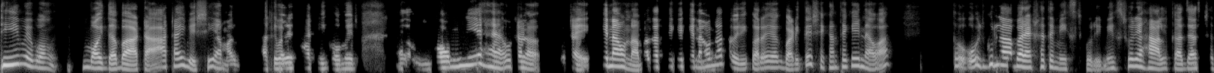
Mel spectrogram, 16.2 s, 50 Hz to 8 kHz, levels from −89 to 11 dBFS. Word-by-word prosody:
ডিম 285 +4 +7 0.2
এবং 200 -4 -1 0.6
ময়দা 190 -3 +4
বা 170 - +6
আটা, 145 - 0 0.2
আটাই 250 +4 0
বেশি। 145 +9 -5 0.2
আমার 155 -3 -6 0.4
একেবারে 175 +3 +1
খাঁটি 185 -2 -8
গমের 170 +2 -3 0.6
আ - - -5 0.5
গম 205 +1 +5 0.2
নিয়ে 295 +4 +2
হ্যাঁ 210 -5 +3
ওটা 215 -2 -3 0.6
ওটাই - - 0 0.3
কেনাও 255 -3 +7
না। 140 - +3
বাজার 220 +6 -1
থেকে 240 +1 -13
কেনাও 215 +2 -1
না - - 0
তৈরি 180 -5 -3
করা 190 - 0 0.2
এক 205 - -7
বাড়িতে 160 - -3
সেখান 205 -3 -6
থেকেই 265 +3 -2
নেওয়া। 155 -5 -1 0.9
তো 260 - -6 0.2
ঐগুলো 275 +5 -2
আবার 245 -2 +5
একসাথে 225 +1 -5
মিক্সড 170 0 -9
করি। 155 -3 -8
মিক্সড 185 -1 -9
করি 250 0 +1 0.2
হালকা 175 -1 +2
জাস্ট 175 0 -1
205 Hz, 150 wpm, -21 LUFS, 175-245 Hz, 0.9 s, ডিম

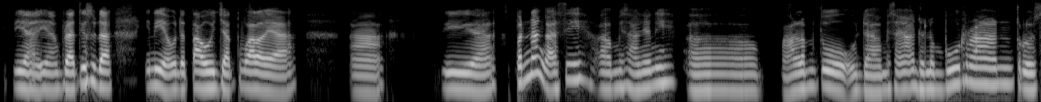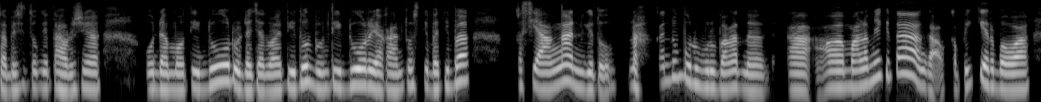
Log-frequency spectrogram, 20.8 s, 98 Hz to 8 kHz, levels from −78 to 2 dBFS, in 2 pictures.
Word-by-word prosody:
Iya 185 -3 0
iya, 175 0 -1
berarti 180 +3 +3
sudah, 195 -5 +5 0.4
ini 200 +1 -1
ya, 170 - +2
udah 175 0 0
tahu 180 -1 +5
jadwal 180 +1 +3
ya? 150 - +2 0.7
Ah, 155 -1 -3 0.7
iya. 175 -1 +1 0.4
Pernah 265 +9 +4
enggak 170 - +1
sih, 255 0 -2 0.2
eee, 175 -1 -3
misalnya 180 -2 -2
nih, 225 +1 +1 0.2
eee, 165 0 -4 0.4
malam 170 +5 -1
tuh 195 -2 +2 0.2
udah 160 -1 -4
misalnya 175 0 -3
ada 185 -2 -2
lemburan, 215 +4 +1 0.2
terus 175 -4 0
habis 165 +1 -3
itu 190 - -9
kita 180 0 -6
harusnya, 175 +3 -2 0.6
udah 175 0 +1
mau 170 0 0
tidur, 210 +7 +3
udah 170 - 0
jadwalnya 165 0 0
tidur 205 +6 +4
belum 180 -2 -3
tidur 200 +2 +4
ya 180 -3 +4
kan, 165 -1 -1
terus 200 0 -5
tiba-tiba 195 +4 0 0.6
kesiangan 200 +3 +3
gitu. 165 +1 -3 0.2
Nah, 190 - +1 0.2
kan 225 - -8
tuh 285 - -3
buru-buru 210 -7 0
banget. 185 +2 +1
Ne 165 - 0 0.4
a - - 0 0.2
eee, 185 +1 +2
malamnya 215 +9 +2
kita 335 +3 -1 0.2
nggak 165 - -2
kepikir 220 +3 -1
bahwa, 175 0 +5
180 Hz, 165 wpm, -23 LUFS, 170-200 Hz, 0.7 s, sudah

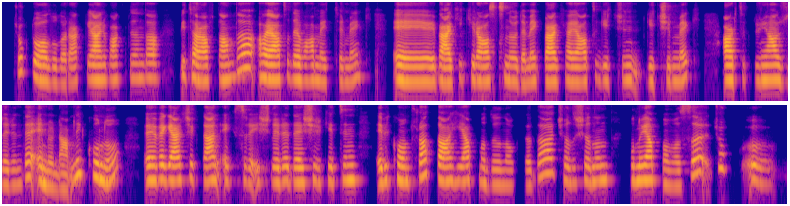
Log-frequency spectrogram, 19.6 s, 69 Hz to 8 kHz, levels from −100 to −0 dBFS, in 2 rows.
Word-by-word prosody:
Çok 280 0 -8
doğal 190 -5 +3
olarak, 175 +1 -5
yani 195 -1 +3
baktığında 205 +1 -5 0.2
bir 235 - -8
taraftan 190 0 +2
da 335 +3 +4
hayatı 200 0 +6
devam 190 -1 -2
ettirmek, 180 +4 -10 0.3
eee, 180 -1 +3
belki 175 +2 +5
kirasını 185 -1 0
ödemek, 180 +1 -5
belki 180 0 +6
hayatı 180 +1 0
geçin 190 +1 -10
geçinmek 185 +5 -7 0.3
artık 195 +1 +4
dünya 195 +1 +2
üzerinde 180 +4 -6
en 205 -3 +1
önemli 165 - -3
konu. 235 -4 0 0.3
Eee, 215 0 +3
ve 225 - +5
gerçekten 220 0 +4
ekstra 210 -1 -9
işlere 200 +1 -4
de 200 0 +1
şirketin 210 +2 -5 0.2
e, 195 - +1
bir 210 +1 -6
kontrat 215 +5 0
dahi 210 -1 +5
yapmadığı 200 -4 -4
noktada 175 - -3
çalışanın 210 -1 -6 0.2
bunu 215 0 -1
yapmaması 220 - 0
çok, 385 -2 -6 0.3
ııı, 190 -5 -4
195 Hz, 130 wpm, -24 LUFS, 180-215 Hz, 0.3 s, hayatı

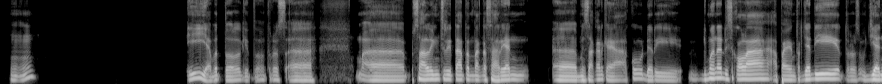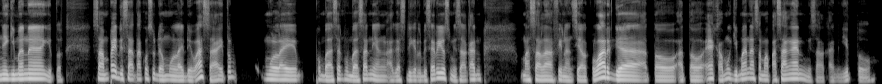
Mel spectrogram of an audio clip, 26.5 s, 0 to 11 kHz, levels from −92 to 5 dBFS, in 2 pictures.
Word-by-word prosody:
Hmm. 120 - -6 2.4
Iya 150 -3 +1
betul 110 -3 -3 0.2
gitu 105 - -12 0.2
terus, 120 -3 -4
eee 105 0 -2 0.7
eee, 110 0 -1
saling 130 +3 +2
cerita 130 -2 0
tentang 120 -1 -3
keseharian, 120 +2 0 0.4
eee, 110 -2 +2
misalkan 110 +4 -2
kayak 110 -4 -5
aku 150 +3 -4
dari 105 -3 -4
"Gimana 135 +6 0
di - - +1
sekolah? 140 +1 +3
Apa 120 -1 -2
yang 115 - -1
terjadi?" 145 +5 +3
terus, 110 -1 -8
"Uujiannya 130 +3 +3
gimana?" 145 +2 +5
gitu, 105 -3 -6 0.5
sampai 150 +7 +2
di 145 - +1
saat 130 - -1
aku 135 +3 -4
sudah 135 -5 -1
mulai 115 -2 0
dewasa, 110 - 0
itu 190 +10 -5 0.5
mulai 125 -3 +3 0.2
pembahasan-pembahasan 120 +1 -1
yang 115 -5 -1
agak 105 0 -5
sedikit 110 -1 -4
lebih 105 0 -4
serius, 155 +1 +2
misalkan 120 +5 -3 0.6
masalah 115 -2 +1
finansial 105 -2 -2
keluarga 125 - +5
atau 105 -1 -1
atau, 105 0 -3
"Eh 155 - +3
kamu 135 +3 -4
gimana 145 +3 -1
sama 130 -3 -2
pasangan?" 135 +7 +2
misalkan 90 -4 -10
gitu. 100 -2 -8
120 Hz, 120 wpm, -23 LUFS, 110-135 Hz, 2.4 s, gimana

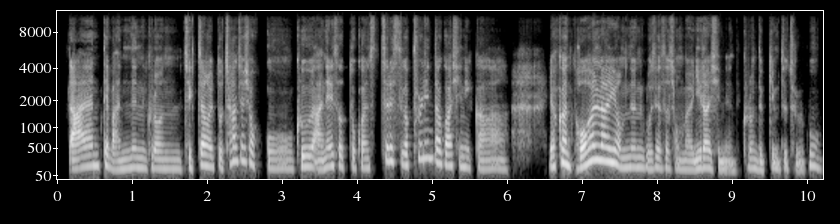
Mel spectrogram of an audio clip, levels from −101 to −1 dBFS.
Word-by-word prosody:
나한테 180 +6 +4
맞는 150 +3 -3
그런 145 -2 -4
직장을 180 +5 +2
또 150 - -5
찾으셨고 215 - -3
그 175 0 +1
안에서 175 +5 +1
또 155 - -5
그 155 - -3
안 155 - -6
스트레스가 250 +1 -1
풀린다고 265 -3 0
하시니까 155 -7 -3 0.6
약간 190 +4 +5
더할 240 - +7
나위 255 -4 +7
없는 165 -2 -2
곳에서 150 +2 -4
정말 135 -2 -5
일하시는 150 -5 0
그런 150 -2 -7
느낌도 100 - -6
들고. 180 -6 -8
165 Hz, 345 characters per minute, -22 LUFS, 145-190 Hz, 0.6 s, 더할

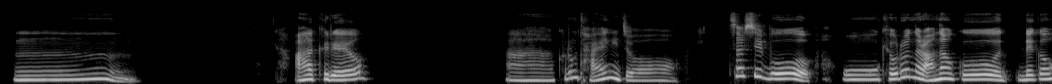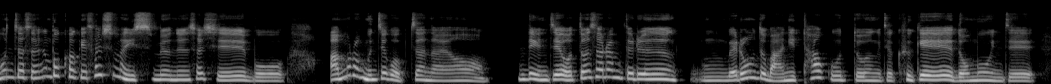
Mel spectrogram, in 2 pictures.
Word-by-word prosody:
음. 210 - 0 1.5
아 215 +4 +3
그래요? 230 +4 +2 1.3
아 185 -2 -3
그럼 295 +9 -4
다행이죠. 180 - -2 0.5
사실 385 -2 +1
뭐 255 -9 +5 0.3
어 220 0 0
결혼을 265 +3 +3
안 210 +3 +5
하고 230 -4 +4
내가 220 +4 +1
혼자서 320 +3 -2
행복하게 355 -1 -4
살 430 +8 -2
수만 400 - 0
있으면은 215 -1 0
사실 200 -6 -1
뭐 165 -1 -3 0.4
아무런 310 - 0
문제가 225 0 +3
없잖아요. 175 -5 -5 0.2
근데 235 +2 0
인제 225 0 +3
어떤 220 +9 +1
사람들은 255 -9 +1 0.3
음 180 0 -5
외로움도 260 +7 +1
많이 185 +1 -1
타고 285 -8 -3
또 180 -1 -3
이제 175 +1 -6
그게 210 +2 +3
너무 180 +2 +1
인제 165 -1 -4
220 Hz, 225 characters per minute, -24 LUFS, 185-260 Hz, 1.5 s, 뭐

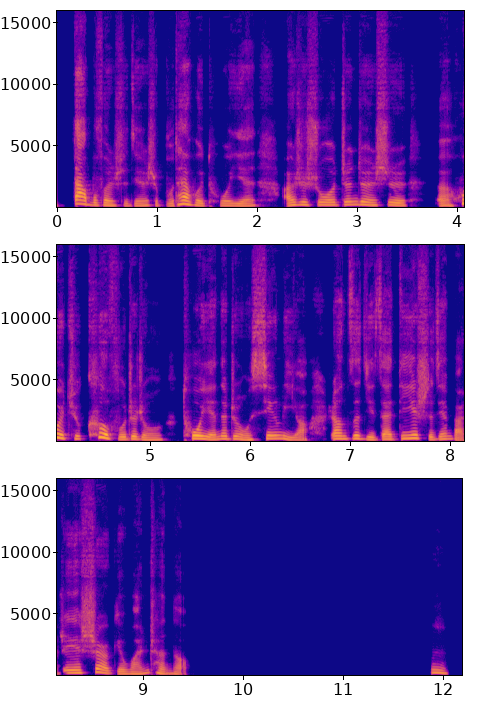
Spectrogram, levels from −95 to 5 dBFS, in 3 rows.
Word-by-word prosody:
大 300 -1 +9
部 200 -6 -4
分 185 -2 0
时 165 -2 -11
间 170 +2 -4
是 180 - -8
不 165 -2 -10
太 280 +9 +5
会 185 -7 -1
拖 175 +1 -6
延， 160 +2 -3 0.2
而 - - +1
是 225 +1 -1
说 210 0 -1
真 235 +2 -3
正 230 -4 +1
是， 195 -2 -1 0.3
呃， - - -3
会 315 -3 +5
去 235 -3 -4
克 290 +8 +5
服 185 -6 -2
这 205 +1 +1
种 160 -1 -4 0.2
拖 245 -1 +6
延 185 -3 +2
的 225 0 0
这 215 - -1
种 170 -5 -1
心 245 +10 0
理 180 -8 -2
啊， - - -5 0.2
让 230 0 +2
自 240 0 +1
己 180 -3 -1
在 190 +3 +1
第 240 +7 -2
一 - - +6
时 180 -8 -4
间 205 +3 -3
把 - - -3
这 - - -6
些 220 +1 +3
事 225 +5 0
儿 215 -6 +1
给 160 -4 -4
完 155 +5 -4
成 180 -8 -4
的。 155 - -7 2.4
嗯。 225 -5 -2
205 Hz, 245 characters per minute, -25 LUFS, 175-230 Hz, 2.4 s, 大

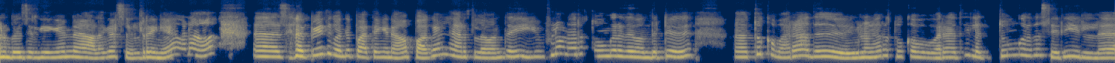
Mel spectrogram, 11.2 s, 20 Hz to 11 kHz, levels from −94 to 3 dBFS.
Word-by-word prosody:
அனுபவிச்சிருக்கீங்கன்னு 240 +1 +3
அழகா 225 +5 0
சொல்றீங்க. 225 +1 +1 0.2
ஆனா, 340 0 -1 0.9
சில 250 +4 +2
பேத்துக்கு 360 -1 +2
வந்து 290 +1 -1
பார்த்தீங்கன்னா, 240 -2 +1 0.2
பகல் 305 +11 +2
நேரத்தில 255 -5 -1
வந்து 250 +4 -1 0.2
இவ்ளோ 280 +9 -4
நேரம் 370 +1 -6
தூங்குறது 285 -1 +1
வந்துட்டு, 245 +4 0 0.6
அ - - 0 0.2
தூக்கம் 380 - -3
வராது. 280 +1 0 0.3
இவ்வளோ 240 +2 +1
நேரம் 300 +3 -4
தூக்கம் 260 -2 -2
வராது. 240 +1 -2
இல்ல 255 -3 -1 0.2
தூங்குறதும் 330 +1 -6
சரியில்ல, 235 -3 -1
260 Hz, 135 wpm, -24 LUFS, 235-295 Hz, 0.9 s, அனுபவிச்சிருக்கீங்கன்னு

